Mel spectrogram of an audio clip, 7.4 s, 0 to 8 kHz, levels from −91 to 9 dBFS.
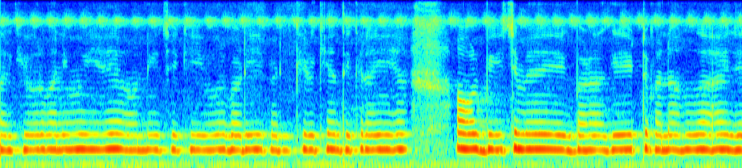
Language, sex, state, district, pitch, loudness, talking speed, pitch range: Hindi, female, Uttar Pradesh, Jyotiba Phule Nagar, 225 Hz, -15 LUFS, 200 wpm, 225-230 Hz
